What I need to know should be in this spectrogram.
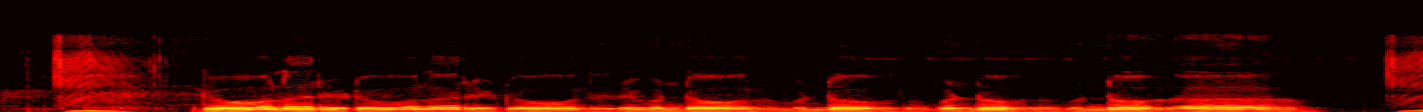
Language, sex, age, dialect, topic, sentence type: Kannada, male, 51-55, Coastal/Dakshin, agriculture, question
